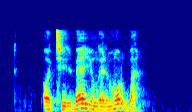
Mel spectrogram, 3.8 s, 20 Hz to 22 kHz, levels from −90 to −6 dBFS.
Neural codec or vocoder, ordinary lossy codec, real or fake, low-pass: codec, 16 kHz, 4.8 kbps, FACodec; AAC, 48 kbps; fake; 7.2 kHz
